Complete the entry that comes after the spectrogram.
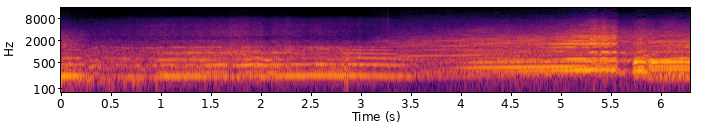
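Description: Honda Civic EK9 race car engine at high revs, easing off early and then rising steadily in pitch as the car accelerates, with a brief break in the note near the end.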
